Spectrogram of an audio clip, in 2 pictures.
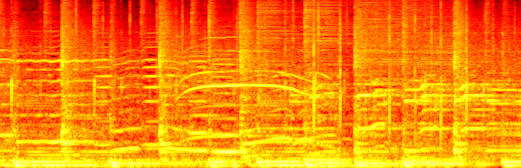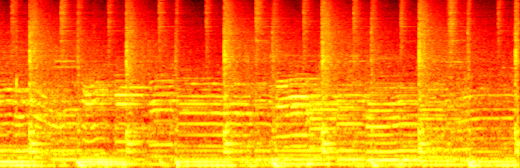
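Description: A live country band playing an instrumental passage with no singing: guitars, fiddle and drum kit with a steady beat, with sliding lead notes a couple of seconds in.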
